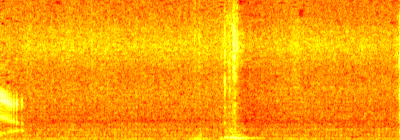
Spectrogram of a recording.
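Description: Knocks from a plastic access-panel ring being pressed into a hole cut in a fibreglass boat hull: two close knocks a little after a second in, over a steady low hum.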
